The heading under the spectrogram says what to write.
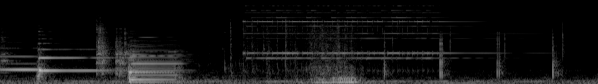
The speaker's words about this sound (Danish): Klokken er lidt i 10 om aftenen. Drengen sover. Så ringer telefonen.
